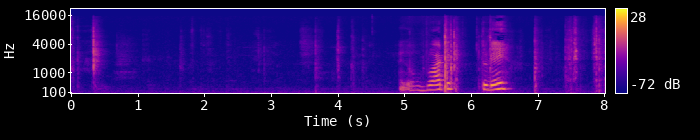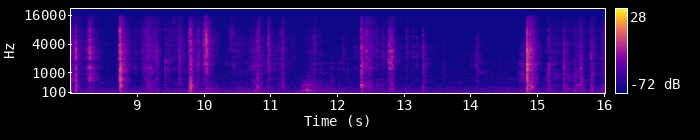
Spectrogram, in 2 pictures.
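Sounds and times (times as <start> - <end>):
earphones rustling and clicking: 14.8 - 16.0.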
